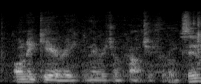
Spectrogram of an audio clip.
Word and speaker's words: onigiri: to look at my book there to actually pronounce that right onigiri and original country feelings it was up and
